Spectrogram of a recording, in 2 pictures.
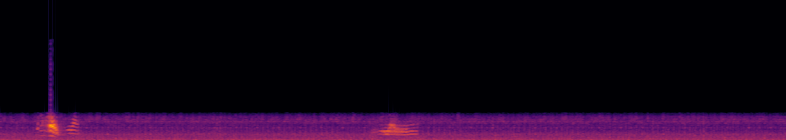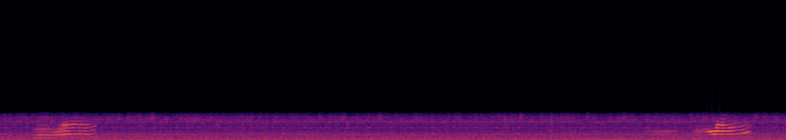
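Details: Bengal cat named Teddy, a young male, giving several drawn-out harmonic meows spaced a few seconds apart, some with a bending, wavering pitch, over a steady low background hum.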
